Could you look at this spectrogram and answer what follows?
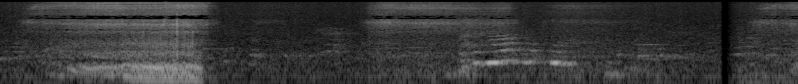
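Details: Sleeping child snoring: a rough snore on an in-breath, then softer noisy breathing with a faint second snore over background room noise.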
